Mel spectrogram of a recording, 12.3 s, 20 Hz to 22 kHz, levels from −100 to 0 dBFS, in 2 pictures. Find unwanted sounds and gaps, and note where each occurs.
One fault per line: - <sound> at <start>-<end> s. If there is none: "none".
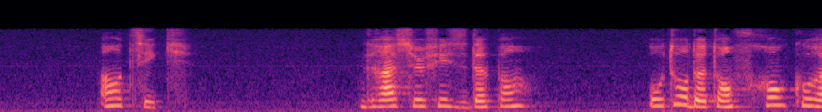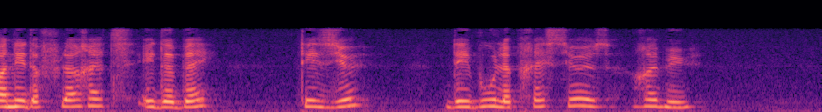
none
